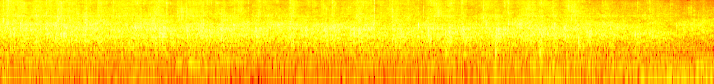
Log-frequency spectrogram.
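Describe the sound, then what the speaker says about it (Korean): Church congregation clapping at a pastor's installation service, loud dense applause filling the room continuously and easing off slightly at the close. "다시 한번 박수로 드립시다."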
